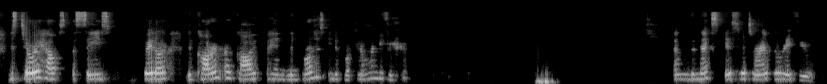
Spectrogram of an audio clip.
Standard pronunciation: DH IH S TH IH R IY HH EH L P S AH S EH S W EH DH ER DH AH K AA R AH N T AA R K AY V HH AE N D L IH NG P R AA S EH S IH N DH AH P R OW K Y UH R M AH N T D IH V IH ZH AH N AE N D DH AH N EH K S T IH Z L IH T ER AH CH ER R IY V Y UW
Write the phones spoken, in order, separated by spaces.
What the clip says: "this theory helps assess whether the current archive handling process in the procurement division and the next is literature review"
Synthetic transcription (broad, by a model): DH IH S T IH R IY HH EH L P S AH S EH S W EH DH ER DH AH K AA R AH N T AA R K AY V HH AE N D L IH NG P R AA S EH S IH N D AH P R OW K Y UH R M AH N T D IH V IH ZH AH N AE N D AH N EH K S T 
